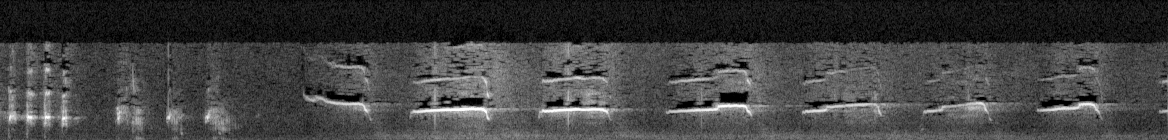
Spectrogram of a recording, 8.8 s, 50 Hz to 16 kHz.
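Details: Bald eagle giving a quick burst of short chattering pips, then a series of thin, high whistled notes, each slightly upslurred, about one every 0.7 seconds, over faint background hiss.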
